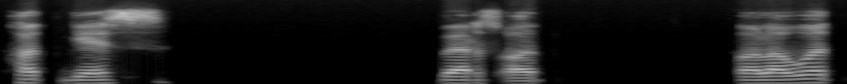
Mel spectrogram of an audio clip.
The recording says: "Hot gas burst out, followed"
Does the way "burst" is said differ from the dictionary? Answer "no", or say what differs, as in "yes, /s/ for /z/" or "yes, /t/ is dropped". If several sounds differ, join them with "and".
yes, /t/ is dropped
